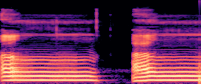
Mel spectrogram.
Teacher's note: ইকফায়ে হাকিকির গুন্না হচ্ছে আপনি নাকের ভিতরে নিয়ে উচ্চারণ করবেন, যেমন আং, আং এরকম উচ্চারণ করবেন।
